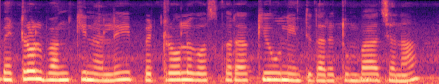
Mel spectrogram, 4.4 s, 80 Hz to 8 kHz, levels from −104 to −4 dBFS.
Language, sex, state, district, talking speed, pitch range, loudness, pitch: Kannada, female, Karnataka, Bangalore, 80 wpm, 220-245 Hz, -14 LUFS, 230 Hz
